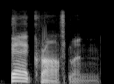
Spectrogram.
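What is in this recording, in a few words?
"aircraftman", British English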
